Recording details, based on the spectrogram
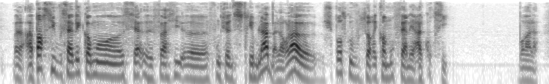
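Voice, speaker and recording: He talks at a fairly quick pace. His pitch varies in an ordinary way. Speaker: streamer and YouTuber. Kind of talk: tutorial. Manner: halting, many fillers.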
